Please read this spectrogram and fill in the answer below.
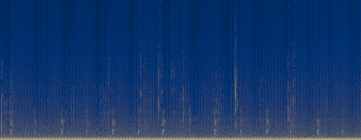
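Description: Large truck's diesel engine idling steadily, with a light, even ticking about four times a second.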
